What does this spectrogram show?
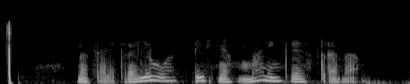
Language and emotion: Russian, positive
